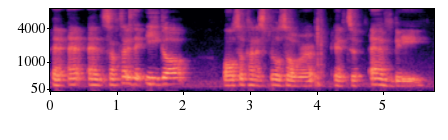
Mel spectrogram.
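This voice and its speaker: A man's voice: a little high, flat delivery, measured pace, gravelly. A man talking as a guest on a casual podcast, emphatic and repeating key words, often laughing. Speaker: podcast guest, business owner. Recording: roomy echoey room.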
